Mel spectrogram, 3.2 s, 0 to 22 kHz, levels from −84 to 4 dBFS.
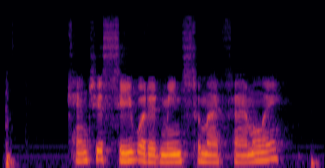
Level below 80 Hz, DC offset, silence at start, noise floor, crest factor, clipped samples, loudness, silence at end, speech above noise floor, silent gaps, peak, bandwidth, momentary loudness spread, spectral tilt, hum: -58 dBFS; under 0.1%; 0.05 s; -71 dBFS; 18 dB; under 0.1%; -32 LUFS; 0.05 s; 40 dB; none; -14 dBFS; 15 kHz; 10 LU; -6.5 dB/octave; none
